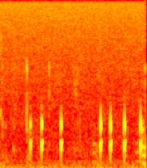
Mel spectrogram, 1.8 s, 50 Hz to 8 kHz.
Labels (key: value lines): label: biophony, knock croak
recorder: SoundTrap 300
